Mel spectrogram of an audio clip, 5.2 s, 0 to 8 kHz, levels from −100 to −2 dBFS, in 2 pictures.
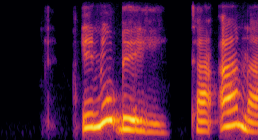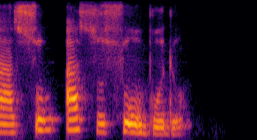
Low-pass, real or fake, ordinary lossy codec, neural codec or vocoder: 7.2 kHz; fake; Opus, 32 kbps; codec, 16 kHz, 8 kbps, FunCodec, trained on LibriTTS, 25 frames a second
